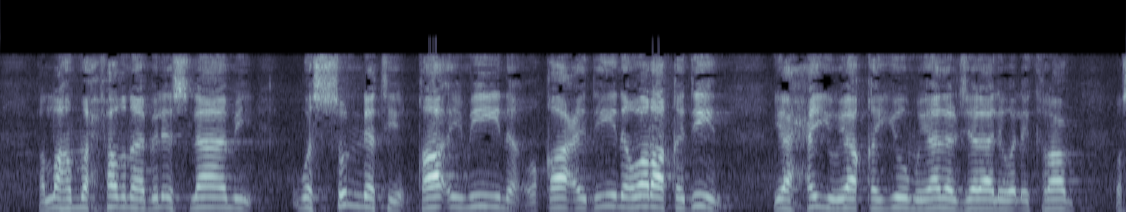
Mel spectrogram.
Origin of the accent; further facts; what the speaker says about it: Saudi Arabia; وعندنا في المملكة العربية السعودية تجربة في هذا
